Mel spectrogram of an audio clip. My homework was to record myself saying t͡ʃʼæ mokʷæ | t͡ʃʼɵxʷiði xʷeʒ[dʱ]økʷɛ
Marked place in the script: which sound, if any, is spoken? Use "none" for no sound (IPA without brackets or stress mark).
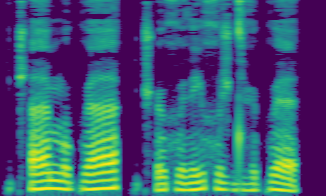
dʱ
